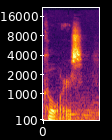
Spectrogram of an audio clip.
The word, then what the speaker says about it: corps: do rifle cores corkers the plural of core whatever it is I know it's a French word and they in many cases do not use the you know they don't pronounce the S so even in the plural form that a lot of times they don't pronounce s which doesn't bother me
